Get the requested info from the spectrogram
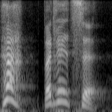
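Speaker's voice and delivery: laut und höher, aufgeschreckt; erschrocken. Acted. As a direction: fahr ihn erschrocken an. Reinhold erschrocken, abwehrend. (Reinhold erschrocken zu Franz, laut)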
